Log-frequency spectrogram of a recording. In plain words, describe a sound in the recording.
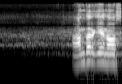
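A man speaks into a microphone through loudspeakers.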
